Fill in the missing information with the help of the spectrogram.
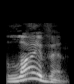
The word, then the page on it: liven: British English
